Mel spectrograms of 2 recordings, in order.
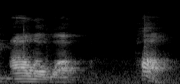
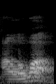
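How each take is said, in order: First: The word ends with a final 'ah' vowel. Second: The word ends on a consonant, vowel dropped. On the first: The speaker calls it wrong. "I wouldn't have dropped that A" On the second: The speaker calls it right. "you drop that ah or the A sound"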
